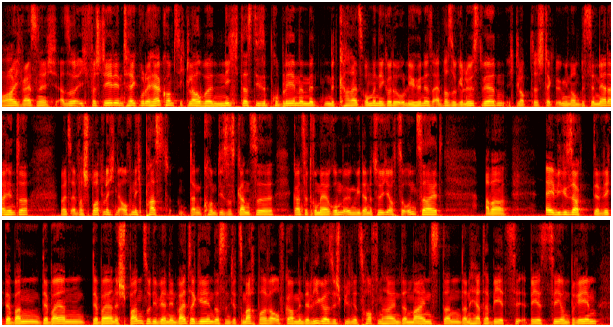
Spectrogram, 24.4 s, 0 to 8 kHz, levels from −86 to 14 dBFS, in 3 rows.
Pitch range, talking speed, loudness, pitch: 130-150 Hz, 245 wpm, -20 LUFS, 140 Hz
